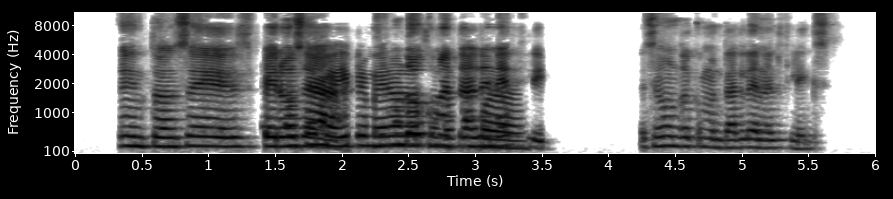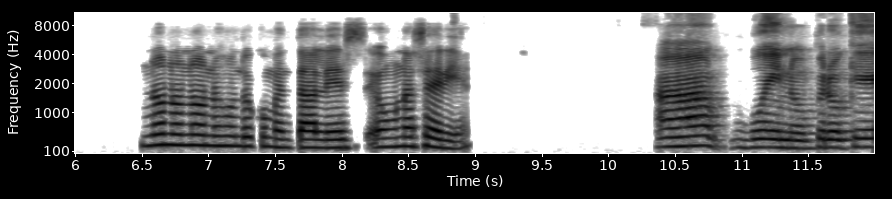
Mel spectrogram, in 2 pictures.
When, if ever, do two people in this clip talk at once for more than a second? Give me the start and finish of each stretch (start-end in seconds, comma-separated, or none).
1.5-3.4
